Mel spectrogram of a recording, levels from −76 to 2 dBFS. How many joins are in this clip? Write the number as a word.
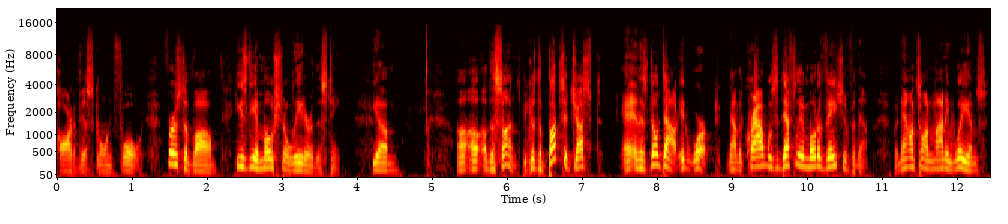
one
